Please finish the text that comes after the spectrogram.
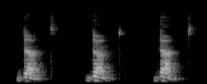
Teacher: You can pronounce this as student, pronouncing the final syllable as dunt, with a released D, a schwa vowel, and a true T at the end.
